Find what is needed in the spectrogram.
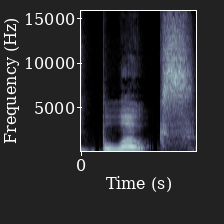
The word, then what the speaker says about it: blokes: These blokes. – Oh, I was like, wait, did I say that right? – Because that's like because referencing. That's, yeah. – It's like, wait a second. I said that wrong.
